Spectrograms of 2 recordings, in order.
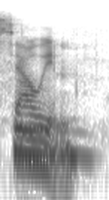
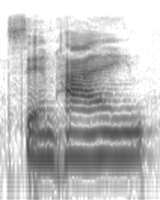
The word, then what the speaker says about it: Samhain: So, Halloween's origins date back to the ancient Celtic festival of Samhain, but it's spelt like the word Samhain, S-A-M-H-A-I-N, but it's pronounced Samhain. – Samhain.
